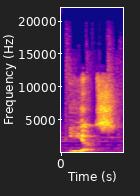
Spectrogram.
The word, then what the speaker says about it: Ios: wanted to go this island called eos eos is spelled ios and it's right next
